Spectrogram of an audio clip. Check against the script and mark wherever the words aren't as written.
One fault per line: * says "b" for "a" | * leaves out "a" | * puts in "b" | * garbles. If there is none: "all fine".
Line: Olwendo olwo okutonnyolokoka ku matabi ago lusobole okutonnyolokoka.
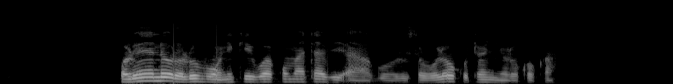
* says "luvuunikibwa" for "okutonnyolokoka"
